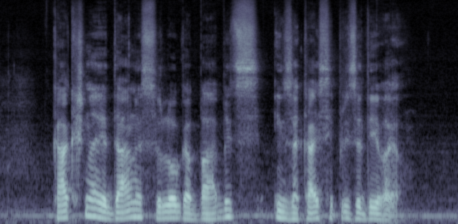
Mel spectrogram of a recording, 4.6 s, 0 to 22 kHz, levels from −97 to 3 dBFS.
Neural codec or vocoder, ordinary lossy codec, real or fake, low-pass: vocoder, 44.1 kHz, 128 mel bands, Pupu-Vocoder; none; fake; none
